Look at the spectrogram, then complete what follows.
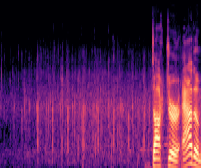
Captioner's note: audience applauds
